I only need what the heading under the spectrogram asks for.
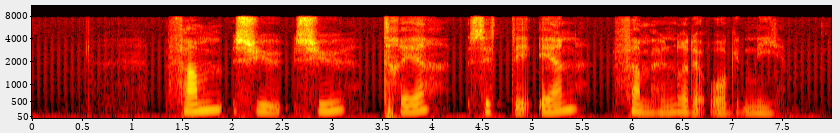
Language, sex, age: Norwegian, female, 50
